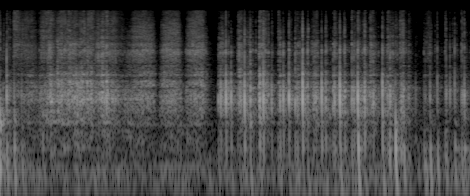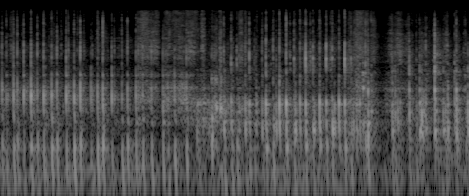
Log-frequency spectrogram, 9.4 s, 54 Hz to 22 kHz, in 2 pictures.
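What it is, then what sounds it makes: Empty cardboard box. A small, empty, hollow white printed Domino's cardboard dessert box is held in the hand and scratched and tapped with fingernails. It makes a dense run of quick, dry, papery scratches and clicks centered in the midrange, with brief pauses near the 2-second and 8.5-second marks.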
